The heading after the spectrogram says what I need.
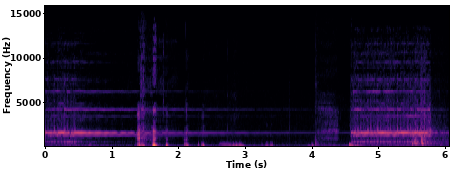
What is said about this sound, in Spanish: Y nada, y sobre esta hora siempre suena un teléfono.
